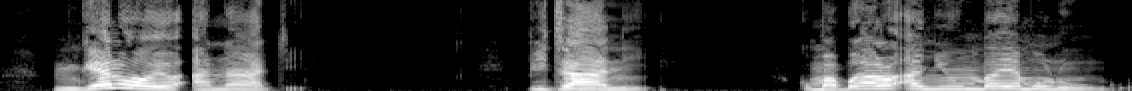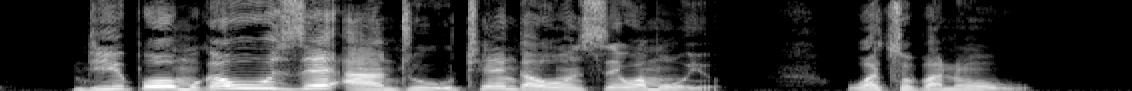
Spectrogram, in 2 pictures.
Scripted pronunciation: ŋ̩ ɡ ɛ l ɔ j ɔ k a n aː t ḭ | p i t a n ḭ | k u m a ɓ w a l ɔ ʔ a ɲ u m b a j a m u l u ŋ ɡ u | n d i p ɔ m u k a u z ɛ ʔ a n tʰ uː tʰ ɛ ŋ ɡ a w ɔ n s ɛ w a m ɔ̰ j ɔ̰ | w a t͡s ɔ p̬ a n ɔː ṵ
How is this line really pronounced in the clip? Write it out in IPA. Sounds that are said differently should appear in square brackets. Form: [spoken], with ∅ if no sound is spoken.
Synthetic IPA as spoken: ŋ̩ ɡ ɛ l ɔ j ɔ [ʔ] a n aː t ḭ | p i t a n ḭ | k u m a ɓ w a l ɔ ʔ a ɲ u m b a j a m u l u ŋ ɡ u | n d i p ɔ m u k a u z ɛ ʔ a n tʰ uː tʰ ɛ ŋ ɡ a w ɔ n s ɛ w a m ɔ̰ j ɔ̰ | w a t͡s ɔ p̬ a n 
